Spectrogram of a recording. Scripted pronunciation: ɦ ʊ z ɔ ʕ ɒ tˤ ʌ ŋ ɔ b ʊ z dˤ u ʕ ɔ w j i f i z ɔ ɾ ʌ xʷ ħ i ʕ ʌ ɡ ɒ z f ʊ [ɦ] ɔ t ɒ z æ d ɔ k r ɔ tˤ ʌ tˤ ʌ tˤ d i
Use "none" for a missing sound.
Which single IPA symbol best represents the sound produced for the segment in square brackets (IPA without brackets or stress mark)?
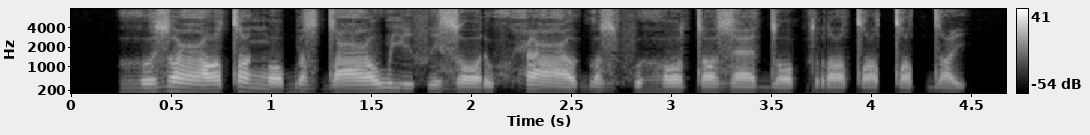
ɦ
